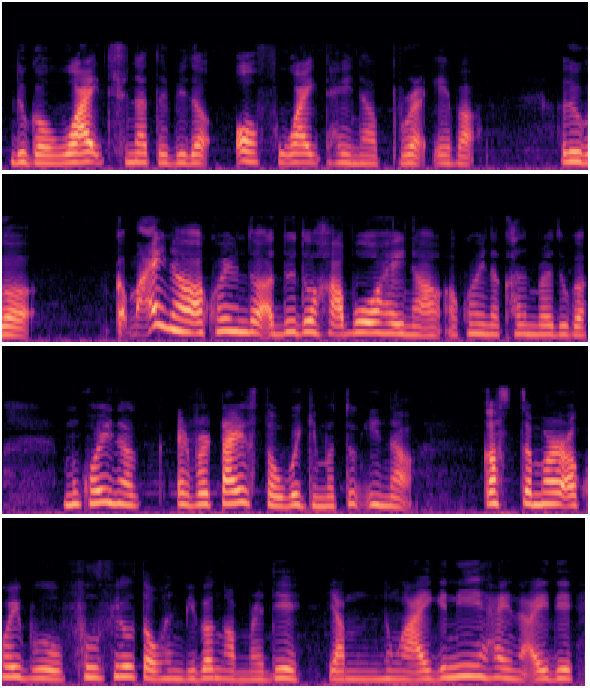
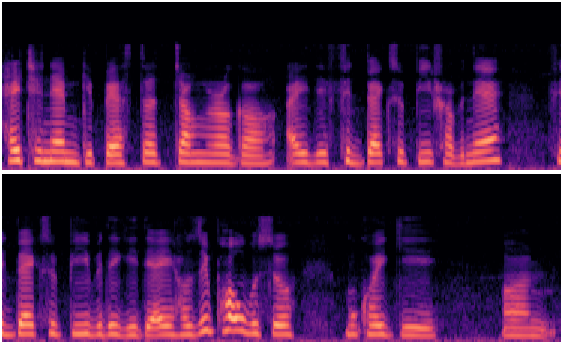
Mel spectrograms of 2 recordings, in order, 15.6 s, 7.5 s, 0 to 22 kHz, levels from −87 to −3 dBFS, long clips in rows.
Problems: none marked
